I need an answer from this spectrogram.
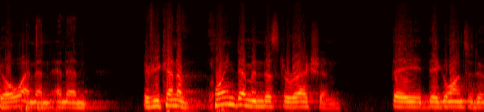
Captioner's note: none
